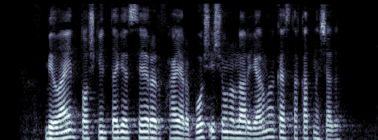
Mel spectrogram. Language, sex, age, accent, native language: Uzbek, male, 19-29, Farg'ona, Uzbek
